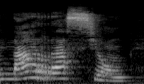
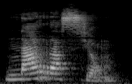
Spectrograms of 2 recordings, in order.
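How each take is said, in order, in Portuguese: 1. A palavra é dita com pronúncia espanhola. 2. A palavra é dita com pronúncia espanhola.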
